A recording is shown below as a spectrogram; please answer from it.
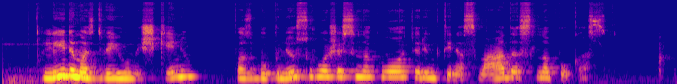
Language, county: Lithuanian, Vilnius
